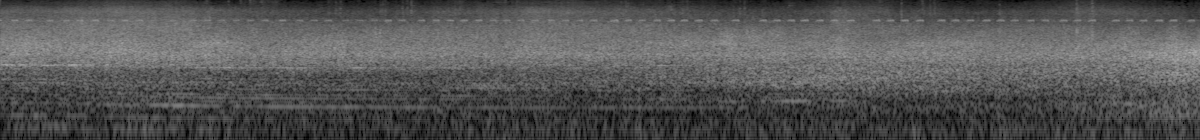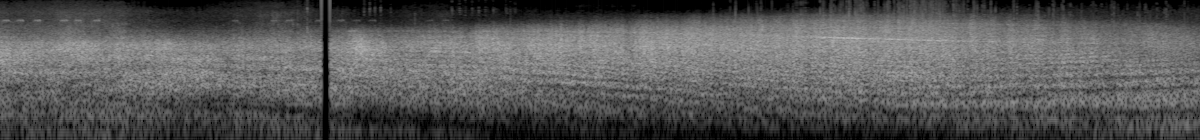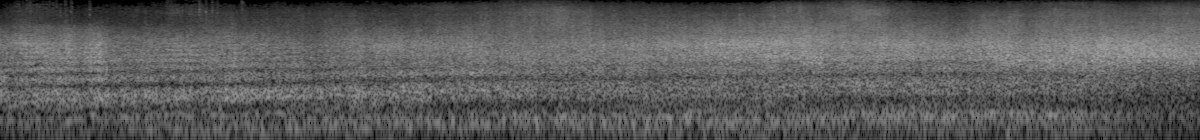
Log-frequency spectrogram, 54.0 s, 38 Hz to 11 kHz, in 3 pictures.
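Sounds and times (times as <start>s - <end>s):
jet engines rumbling: 0.0s - 54.0s.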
